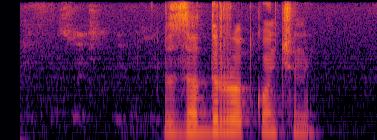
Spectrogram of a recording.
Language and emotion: Russian, angry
